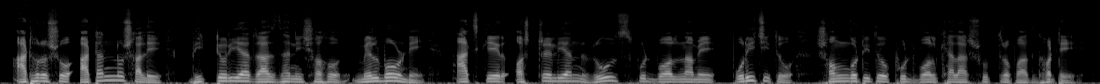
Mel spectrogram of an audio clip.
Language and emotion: Bengali, neutral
